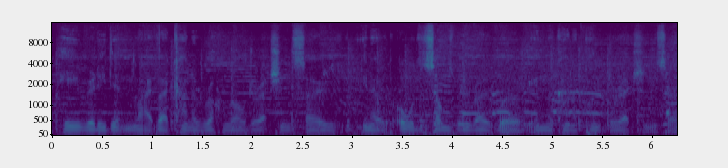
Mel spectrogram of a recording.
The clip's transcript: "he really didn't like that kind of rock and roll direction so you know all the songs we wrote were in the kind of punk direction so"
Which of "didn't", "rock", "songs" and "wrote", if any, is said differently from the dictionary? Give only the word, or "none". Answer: none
